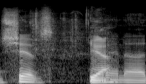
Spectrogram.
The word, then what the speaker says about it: sheaves: have to they're called shivs yeah and uh not the prison kind and good to know that's solid solid note there it's spelled sheaves but it's called a shiv and uh it go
